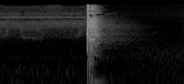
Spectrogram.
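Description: A wooden stick strikes with a single sharp smack.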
